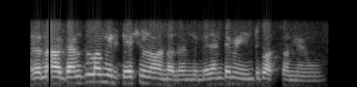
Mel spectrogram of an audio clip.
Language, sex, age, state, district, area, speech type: Telugu, male, 18-30, Andhra Pradesh, Guntur, rural, conversation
